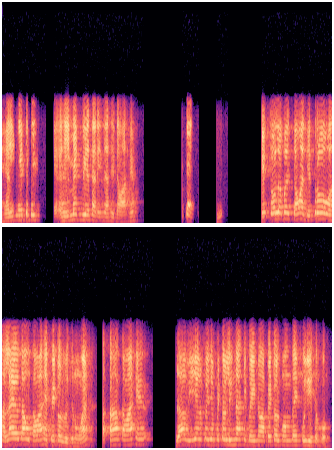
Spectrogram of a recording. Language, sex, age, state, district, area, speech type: Sindhi, male, 30-45, Gujarat, Kutch, rural, conversation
